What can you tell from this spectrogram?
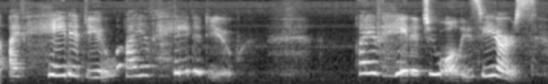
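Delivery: high, tearful, aching confession; emotional confession. Real, not acted. Woman confessing to her younger self, genuinely choked up. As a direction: confess it with the voice lifted, close to crying. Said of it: "I'm, like, getting emotional even talking about it now".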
